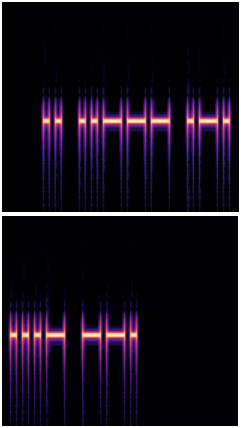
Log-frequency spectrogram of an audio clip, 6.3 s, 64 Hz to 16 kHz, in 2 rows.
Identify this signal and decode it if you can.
Morse code, heard as a keyed tone, about 15 wpm, 700 Hz. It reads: I2RVG
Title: DXCC-100 Call Signs - 5 Characters - Repeated 3x - 15wpm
